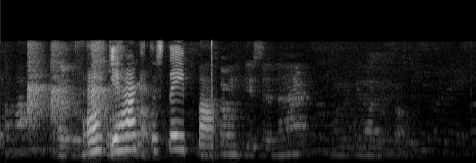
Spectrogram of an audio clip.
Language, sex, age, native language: Icelandic, male, 9, Icelandic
